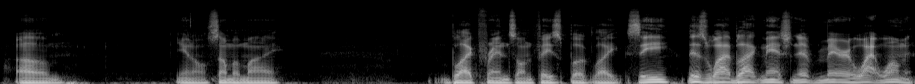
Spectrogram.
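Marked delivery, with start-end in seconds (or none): 6.3-9.2 quick, put-on southern American accent. Speaker voices posts from his friends on Facebook, in a southern accent. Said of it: "I don't know why I use a southern accent for that".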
